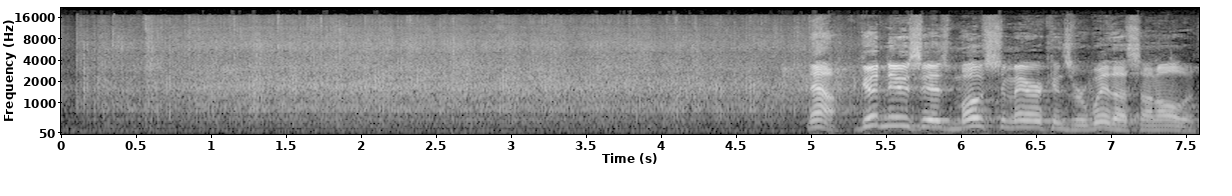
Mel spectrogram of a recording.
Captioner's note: applause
